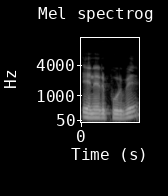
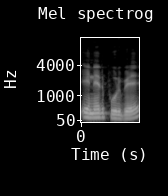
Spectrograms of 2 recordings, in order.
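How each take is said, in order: No difference in how they are said.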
